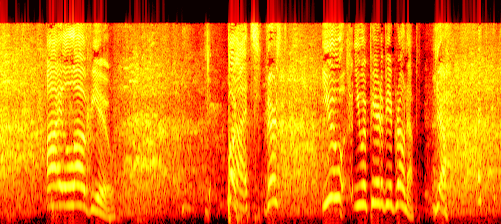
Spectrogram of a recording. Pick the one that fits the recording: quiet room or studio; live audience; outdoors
live audience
